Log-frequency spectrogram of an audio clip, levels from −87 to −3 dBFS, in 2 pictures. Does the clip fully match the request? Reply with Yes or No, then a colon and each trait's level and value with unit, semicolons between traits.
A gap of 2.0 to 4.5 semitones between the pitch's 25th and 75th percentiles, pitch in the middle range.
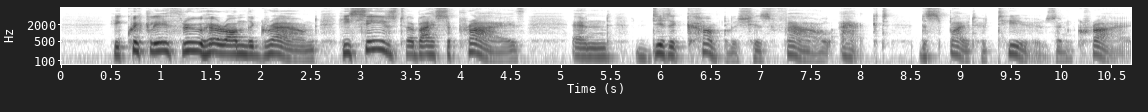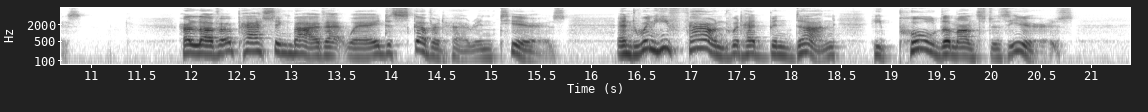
No: wide, 5.5 semitones; medium, 175 Hz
